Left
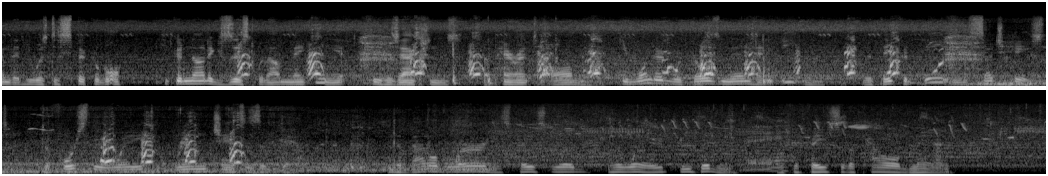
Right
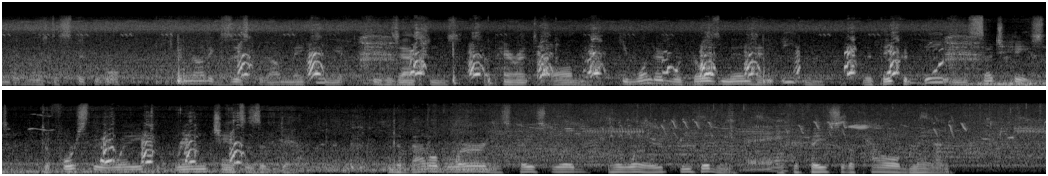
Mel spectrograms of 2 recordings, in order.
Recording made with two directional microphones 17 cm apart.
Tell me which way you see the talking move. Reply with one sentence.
You can hear the talking go from the left side to the right.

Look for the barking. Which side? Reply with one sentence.
You can hear the barking in the centre.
